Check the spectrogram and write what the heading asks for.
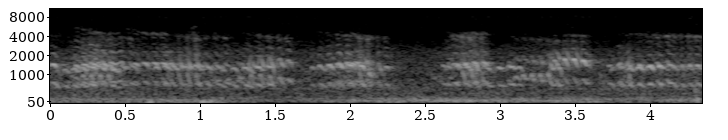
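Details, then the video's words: Spring frog chorus: bursts of fast, rattling pulsed croaks from several frogs, coming in waves roughly every second with brief lulls between. "봄을 깨우는 개구리 울음소리"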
